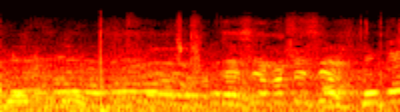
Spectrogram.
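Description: Voices talking courtside at a basketball game, with a single sharp knock about half a second in.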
